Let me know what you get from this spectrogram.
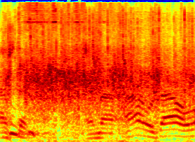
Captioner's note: audience applauding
